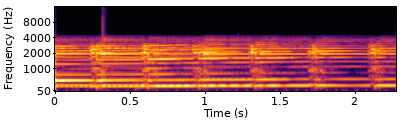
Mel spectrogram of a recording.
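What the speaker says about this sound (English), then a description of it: "We're going to bend up a whole step," A guitar string on the B string, bent up a whole step to C sharp with the second fret held, sounds as a steady sustained tone with about five quick upward pitch bends repeating in close succession, loud and alone.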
